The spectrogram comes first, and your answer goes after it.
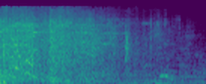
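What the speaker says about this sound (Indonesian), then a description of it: "Ia pun memecahkan kaca jendela di kamar tersebut." A glass window pane smashing, a loud bright shatter followed by scattered tinkling shards trailing off and a few final clinks before quiet.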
